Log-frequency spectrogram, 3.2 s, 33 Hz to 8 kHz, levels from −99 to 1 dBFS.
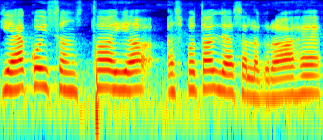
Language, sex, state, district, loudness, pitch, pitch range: Hindi, male, Uttar Pradesh, Shamli, -15 LUFS, 235 Hz, 210-250 Hz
